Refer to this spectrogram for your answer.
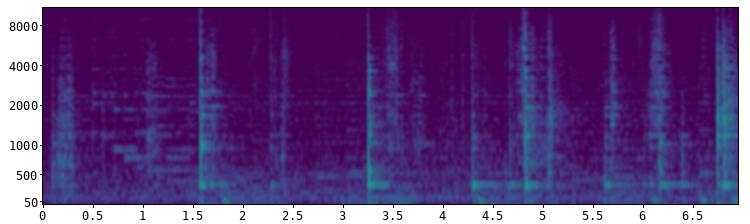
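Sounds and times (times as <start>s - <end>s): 
spoon scraping and spreading soft fried onions in a tart shell: 0.0s - 6.9s
spoon clinking against a dish: 1.5s - 2.5s, 3.3s - 6.9s.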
